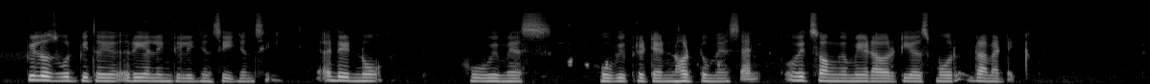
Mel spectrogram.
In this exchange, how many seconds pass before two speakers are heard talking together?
none

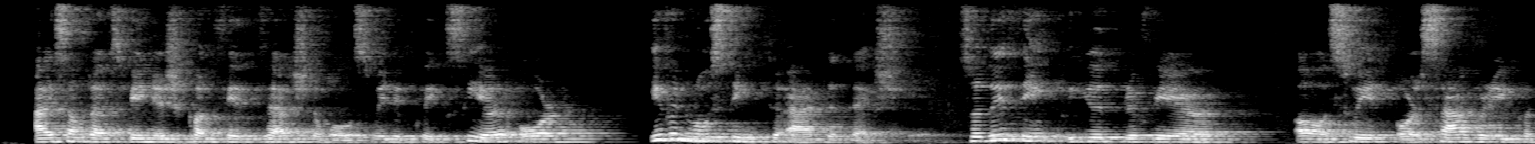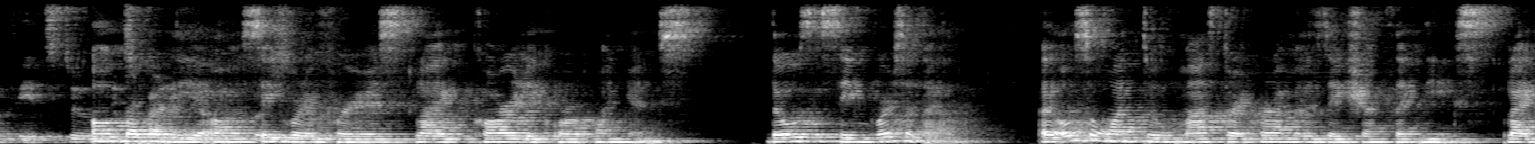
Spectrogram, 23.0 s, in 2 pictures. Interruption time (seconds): 12.2 s

